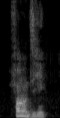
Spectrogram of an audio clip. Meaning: inflection of fendre: 1. second-person plural imperfect indicative 2. second-person plural present subjunctive
- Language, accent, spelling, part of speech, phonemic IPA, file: French, Canada, fendiez, verb, /fɑ̃.dje/, LL-Q150 (fra)-fendiez.wav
